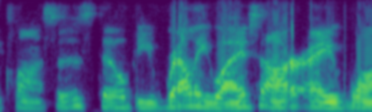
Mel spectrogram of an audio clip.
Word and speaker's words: Rayleigh: there'll be rally waves r-a-y-l-e-i-g-h like walter rally um and they'll be or rayleigh if you want to you know i guess i should use rayleigh since you guys are familiar with with that pronunciation um but uh yeah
